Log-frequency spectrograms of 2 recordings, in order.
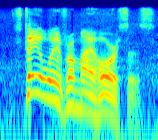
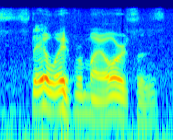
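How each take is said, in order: First: Booming, roared warning, pitched up; bellowing threat. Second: Louder retelling of the warning, less full than the first; half-bellowed threat repeated; retold bellow. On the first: Retold or imitated. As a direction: bellow it like a huge man guarding his horses. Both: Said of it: "him bellowing at us".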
